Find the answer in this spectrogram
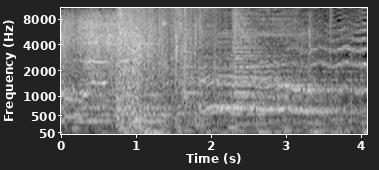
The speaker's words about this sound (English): The tree stump shatters.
